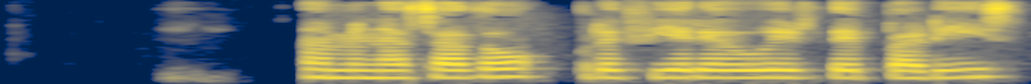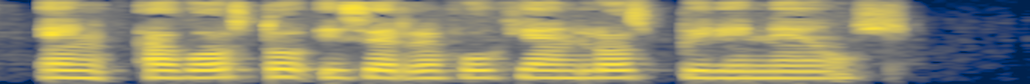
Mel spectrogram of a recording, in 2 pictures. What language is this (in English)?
Spanish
